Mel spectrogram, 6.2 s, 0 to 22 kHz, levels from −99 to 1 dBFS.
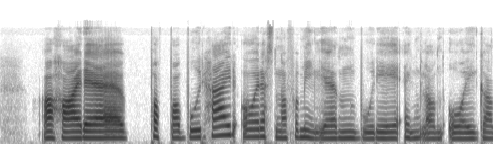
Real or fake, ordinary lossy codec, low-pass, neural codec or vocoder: real; Opus, 24 kbps; 9.9 kHz; none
